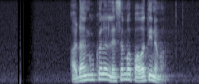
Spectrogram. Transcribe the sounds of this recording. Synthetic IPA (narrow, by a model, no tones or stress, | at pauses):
a̰ɖaŋɡukəlɐlesəməpaʋət̪inɐmɐ̰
